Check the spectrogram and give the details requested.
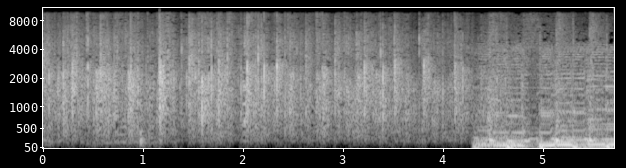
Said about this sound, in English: I think that's the end of that round. A round of applause for that round, ladies and gentlemen.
